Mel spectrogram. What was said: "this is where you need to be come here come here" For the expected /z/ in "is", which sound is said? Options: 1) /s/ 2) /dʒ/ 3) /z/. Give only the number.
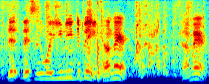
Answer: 3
